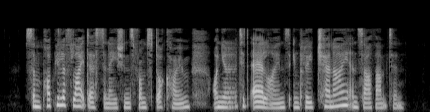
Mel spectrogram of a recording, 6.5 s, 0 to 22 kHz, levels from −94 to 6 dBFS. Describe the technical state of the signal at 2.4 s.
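At 2.4 s the speech carries the same plainly audible damage as the rest of the clip: a rough, grainy texture, likely from low-delay AAC compression at a low bitrate near 32 kbps. Its short frames resolve pitch harmonics poorly, so a spectrogram shows smeared harmonics with noise filling the gaps and a thin, synthetic-looking top band.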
